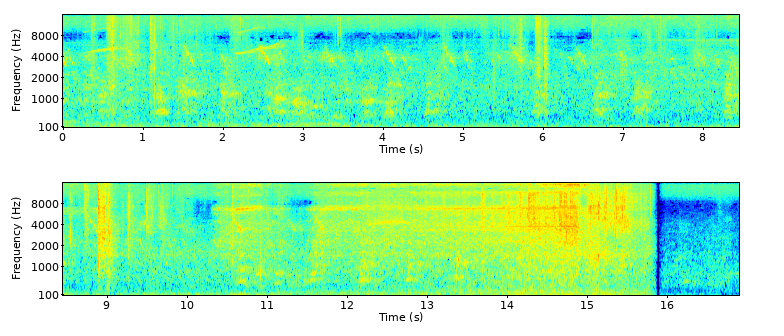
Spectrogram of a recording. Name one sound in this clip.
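A small model plane's electric motor whirs overhead and grows louder as it comes in to land.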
